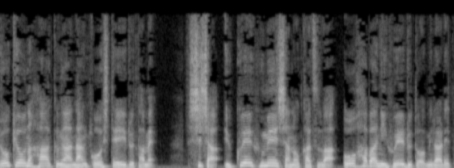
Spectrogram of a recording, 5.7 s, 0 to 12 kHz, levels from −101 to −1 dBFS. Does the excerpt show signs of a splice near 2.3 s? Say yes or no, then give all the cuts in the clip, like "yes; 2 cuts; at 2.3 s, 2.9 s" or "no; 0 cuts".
yes; 1 cut; at 2.3 s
